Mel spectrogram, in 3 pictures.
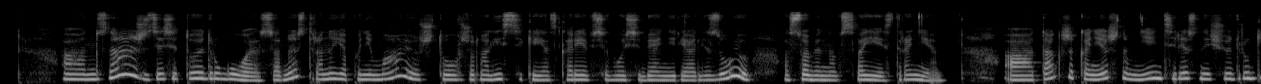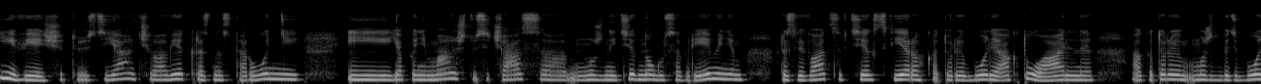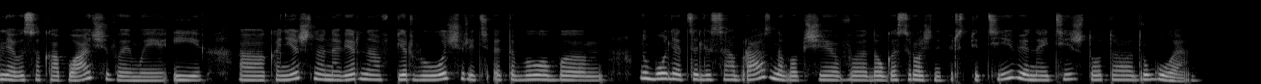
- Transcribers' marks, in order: tapping
- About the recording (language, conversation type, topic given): Russian, advice, Как вы планируете сменить карьеру или профессию в зрелом возрасте?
